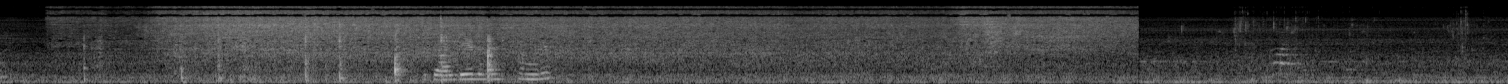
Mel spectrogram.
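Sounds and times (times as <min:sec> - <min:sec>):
hot oil sizzling: 0:00.4 - 0:11.4.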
